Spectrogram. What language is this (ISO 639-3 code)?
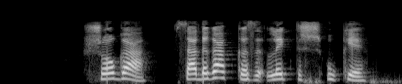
chm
